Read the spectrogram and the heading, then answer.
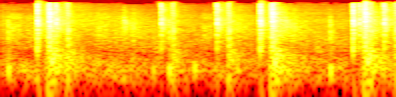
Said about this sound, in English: Moments later, the firing squad unleashed a torrent of gunfire. The blasts echoed through the mountains.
